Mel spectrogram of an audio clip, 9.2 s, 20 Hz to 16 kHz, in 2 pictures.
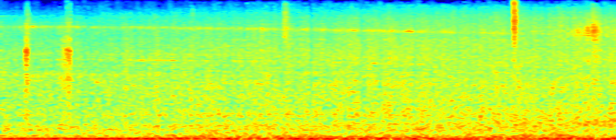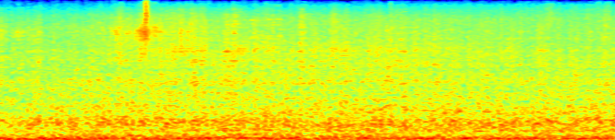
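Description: Diesel freight locomotives (an SD70ACe, a CW40-8, two SD40-2s and an MP15DC) passing on a steel trestle bridge with a heavy, deep engine rumble. About halfway through, the rolling noise of loaded hopper cars takes over as the wagons follow.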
